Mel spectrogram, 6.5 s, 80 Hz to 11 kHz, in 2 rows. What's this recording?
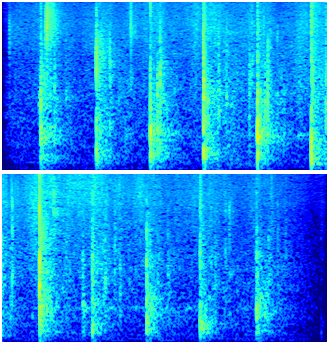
Male dress shoes heavy walk grows distant
Male walking in dress shoes. Recorded with an H4n recorder in my dorm room.
linoleum, footsteps, dress, shoes, male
